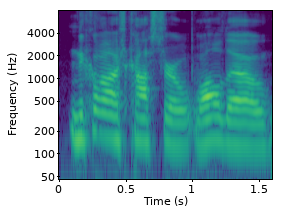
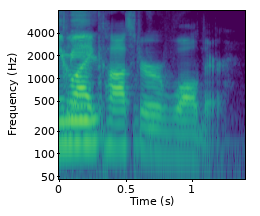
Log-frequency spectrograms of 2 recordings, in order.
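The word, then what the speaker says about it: Nikolaj Coster-Waldau: But uh but but uh uh Nikolai Koster Waldo Wald I pronounced her wrong. You know who I'm talking about. Jamie Nikolai Coster Walder. There you go.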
